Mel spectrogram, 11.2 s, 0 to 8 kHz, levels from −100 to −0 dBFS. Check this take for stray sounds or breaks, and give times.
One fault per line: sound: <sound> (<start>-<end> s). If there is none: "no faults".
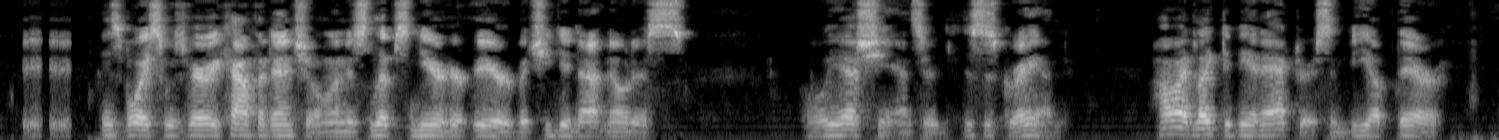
sound: laugh (0.2-0.5 s)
